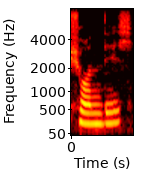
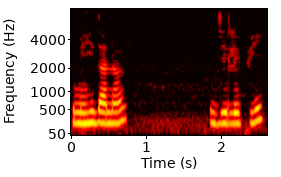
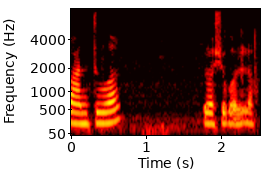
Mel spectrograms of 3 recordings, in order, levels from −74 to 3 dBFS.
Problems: constant background noise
